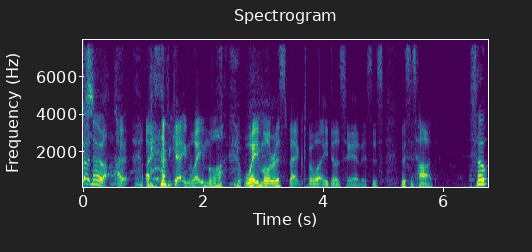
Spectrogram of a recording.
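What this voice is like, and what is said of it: Usual voice. Nothing is said of it.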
